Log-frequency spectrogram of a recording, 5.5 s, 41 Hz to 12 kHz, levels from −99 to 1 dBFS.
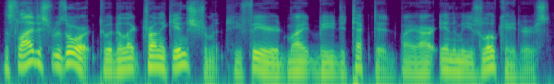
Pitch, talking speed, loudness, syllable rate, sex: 105 Hz, 175 wpm, -19 LUFS, 5.6 syllables/s, male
